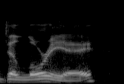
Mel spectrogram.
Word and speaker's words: Delaurier: But it's by an artist named Gary Delaurier. It's the sort of French pronunciation.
